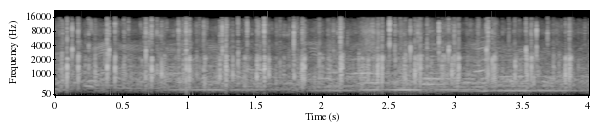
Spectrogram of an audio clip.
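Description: At a festival queen coronation, a crowd gives a brief burst of applause, with scattered clapping crackling over voices and room noise throughout.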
